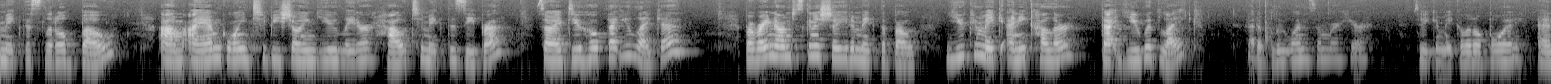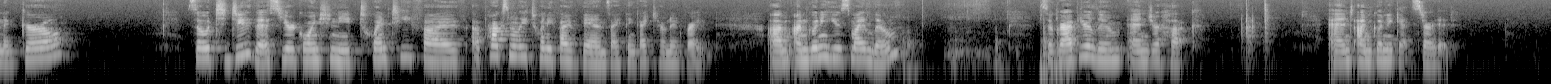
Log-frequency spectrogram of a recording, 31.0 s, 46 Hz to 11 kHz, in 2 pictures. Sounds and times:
Speech: 0.0s - 16.3s, 17.4s - 22.6s, 23.2s - 24.6s, 25.9s - 27.6s, 28.8s - 30.2s.

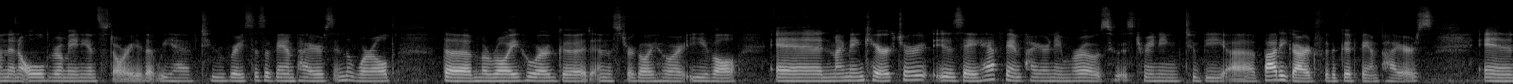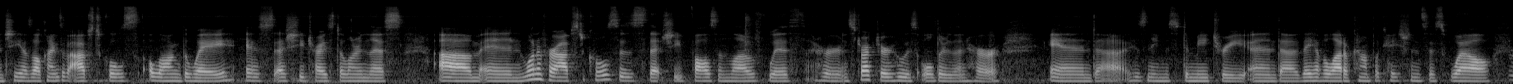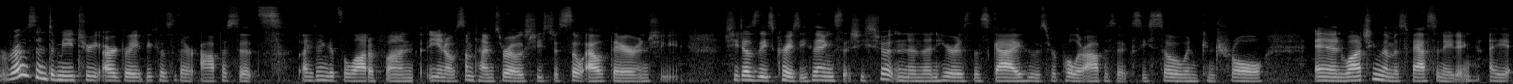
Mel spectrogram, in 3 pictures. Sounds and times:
Speech: 0.0s - 45.3s.

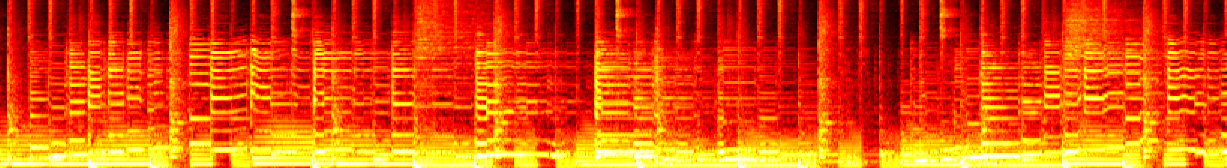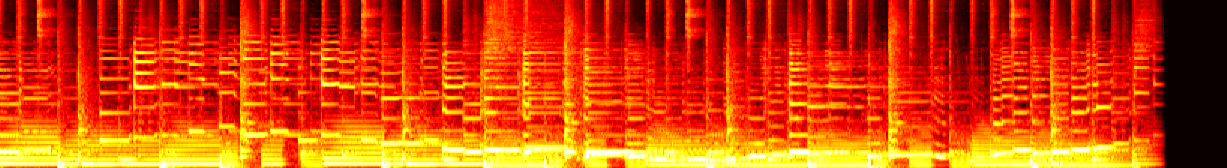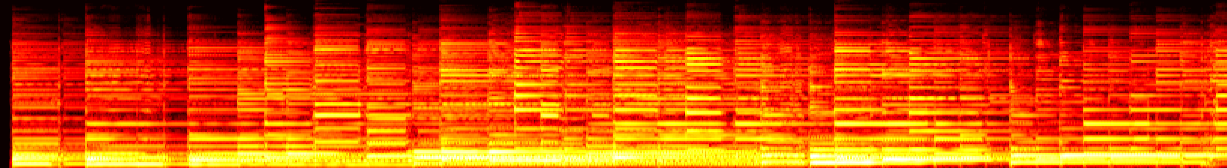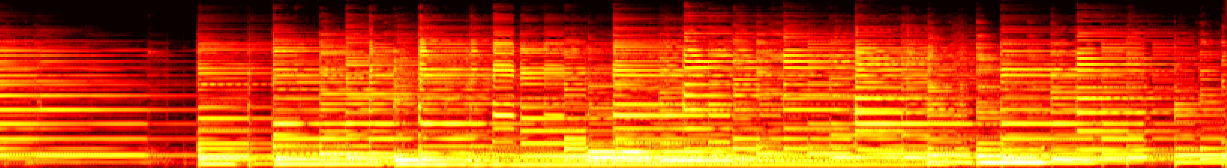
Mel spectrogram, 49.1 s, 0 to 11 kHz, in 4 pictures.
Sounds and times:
Music: 0.0s - 24.0s, 24.7s - 49.0s.

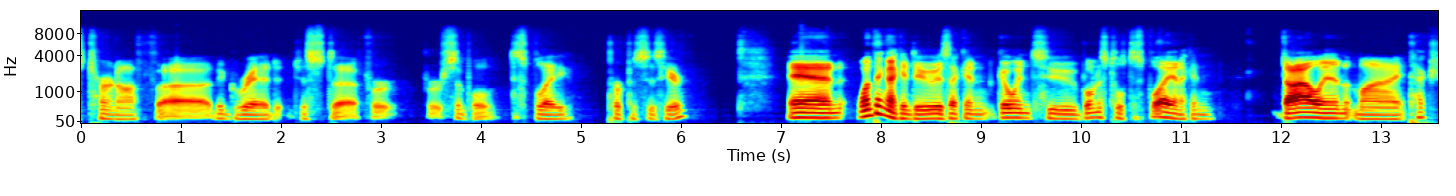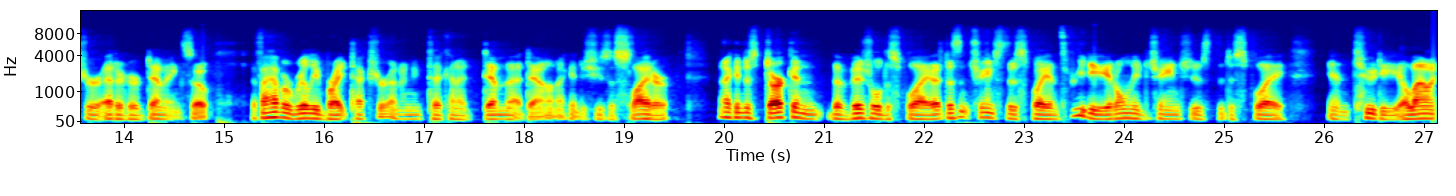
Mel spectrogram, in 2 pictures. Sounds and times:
Speech: 0.0s - 6.2s, 7.2s - 11.4s, 12.1s - 27.1s.

